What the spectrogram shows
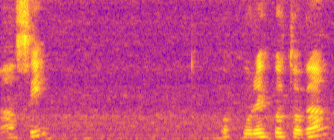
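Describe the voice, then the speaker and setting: Soft-spoken woman teaching drawing. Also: medium pitch, expressive, slight background noise, low-quality recording. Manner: soft, unhurried, talks while drawing; addresses viewers directly. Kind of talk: live-streamed drawing lesson.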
